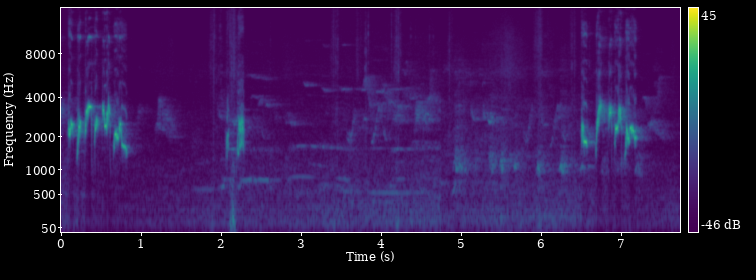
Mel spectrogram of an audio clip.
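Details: Red-whiskered bulbul in doubled 'rik' song style, played so young birds can copy it: a rolling phrase of six quick warbled notes, a single sharp note midway, then the phrase again, with faint whistles and other bird calls behind.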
